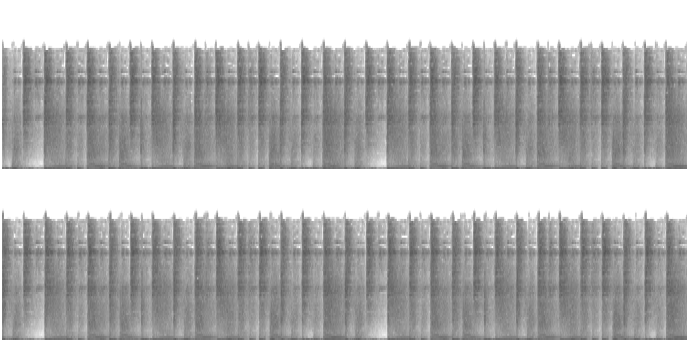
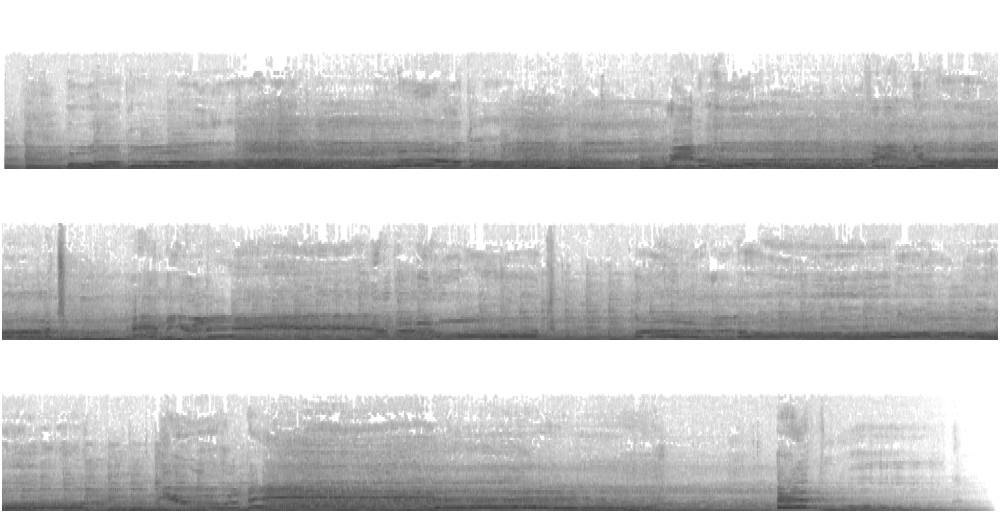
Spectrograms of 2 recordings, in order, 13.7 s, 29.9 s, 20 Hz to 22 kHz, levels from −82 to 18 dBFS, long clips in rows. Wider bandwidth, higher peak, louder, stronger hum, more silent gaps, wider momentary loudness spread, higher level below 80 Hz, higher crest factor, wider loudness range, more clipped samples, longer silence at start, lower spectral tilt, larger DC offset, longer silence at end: first, 17.5 kHz vs 14.5 kHz; about the same, -2 dBFS vs 0 dBFS; about the same, -16 LUFS vs -15 LUFS; neither; neither; second, 2 LU vs 6 LU; about the same, -38 dBFS vs -36 dBFS; about the same, 18 dB vs 16 dB; second, 0 LU vs 3 LU; neither; about the same, 0 s vs 0 s; second, -1.5 dB/octave vs -5.5 dB/octave; neither; second, 0 s vs 0.3 s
